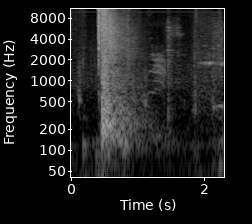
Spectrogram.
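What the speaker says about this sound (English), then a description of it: "Make way for the cannon." A cannon fires in a battle video game with one loud, sharp boom that rolls off slowly, followed by fainter distant shots.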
